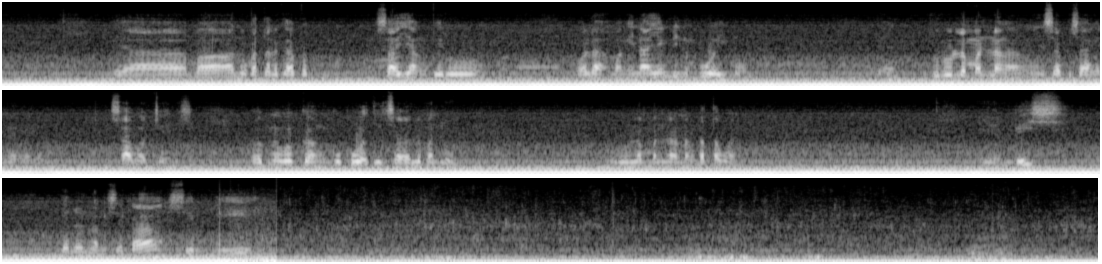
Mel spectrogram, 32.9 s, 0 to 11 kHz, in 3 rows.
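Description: Voices over a steady low motor hum, both cutting off abruptly about 25 seconds in, leaving a quieter background.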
